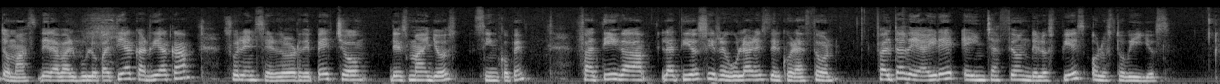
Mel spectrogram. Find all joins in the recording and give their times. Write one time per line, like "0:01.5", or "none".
none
